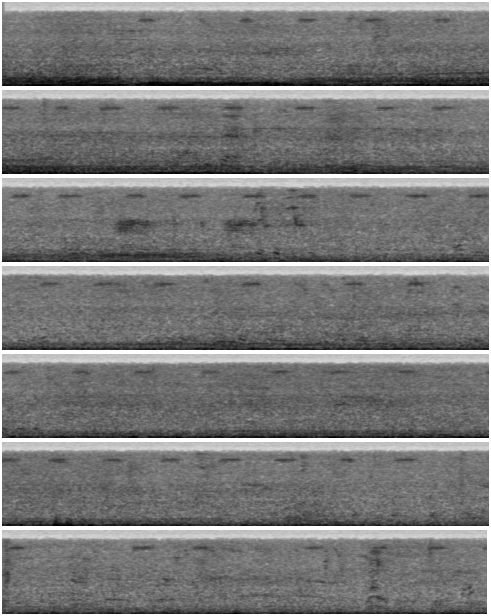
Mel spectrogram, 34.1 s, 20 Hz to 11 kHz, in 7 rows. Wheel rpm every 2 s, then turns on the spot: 0, 0, 0, 0, 0, 0, 0, 0, 0, 0, 0, 0, 0, 0, 0, 0, 0.
none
